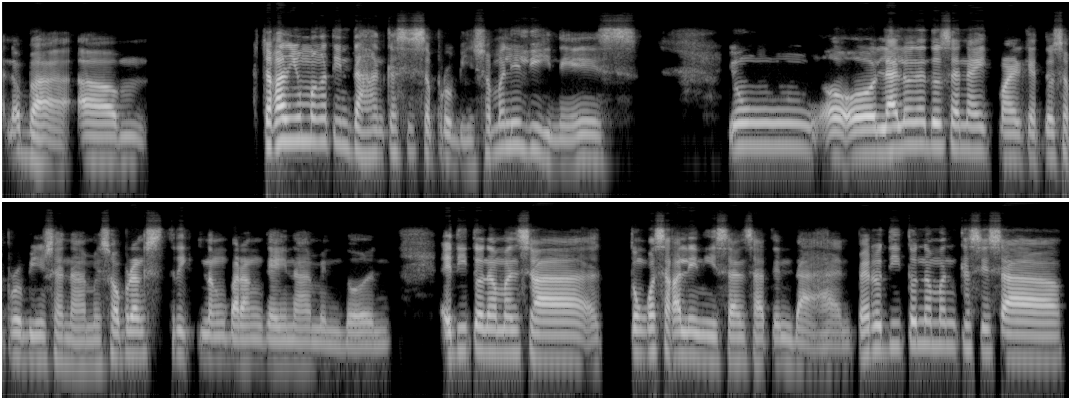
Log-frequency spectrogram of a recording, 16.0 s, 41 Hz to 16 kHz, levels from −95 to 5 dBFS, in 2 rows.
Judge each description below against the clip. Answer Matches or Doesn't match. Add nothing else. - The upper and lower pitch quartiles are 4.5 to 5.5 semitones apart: Matches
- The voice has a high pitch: Doesn't match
